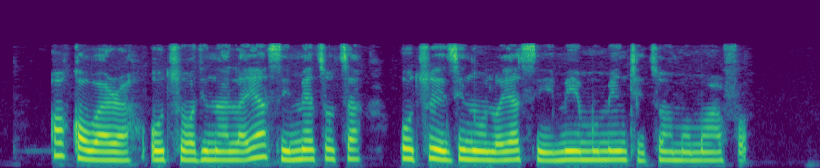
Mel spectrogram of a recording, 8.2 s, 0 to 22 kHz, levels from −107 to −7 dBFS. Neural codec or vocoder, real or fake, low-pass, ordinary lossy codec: none; real; 7.2 kHz; none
